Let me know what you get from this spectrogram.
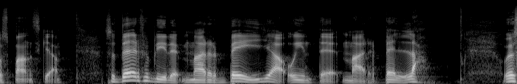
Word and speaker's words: Marbella: Jag åkte dit för att lära mig spanska och något av det första jag fick lära mig var att stan jag befann mig i inte uttalas Marbella utan Marbella.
